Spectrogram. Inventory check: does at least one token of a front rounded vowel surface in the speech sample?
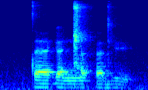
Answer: yes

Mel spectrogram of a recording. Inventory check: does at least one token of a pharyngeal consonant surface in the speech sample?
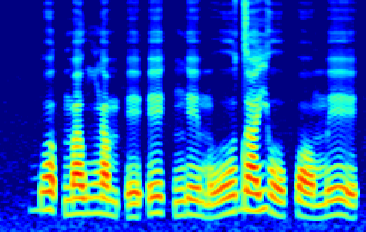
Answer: no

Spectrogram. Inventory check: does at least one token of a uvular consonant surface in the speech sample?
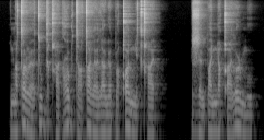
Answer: yes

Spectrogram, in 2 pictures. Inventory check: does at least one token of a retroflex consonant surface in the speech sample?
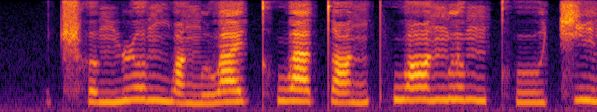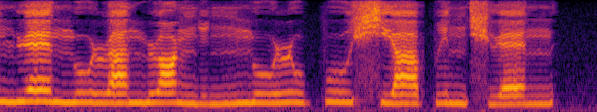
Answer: yes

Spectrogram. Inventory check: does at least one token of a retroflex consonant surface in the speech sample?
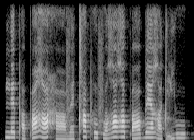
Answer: no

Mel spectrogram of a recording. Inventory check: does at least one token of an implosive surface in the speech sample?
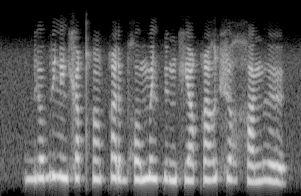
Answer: yes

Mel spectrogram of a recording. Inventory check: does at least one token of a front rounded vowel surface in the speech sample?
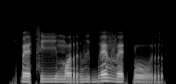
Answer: no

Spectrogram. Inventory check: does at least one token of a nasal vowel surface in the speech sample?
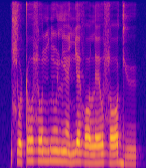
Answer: yes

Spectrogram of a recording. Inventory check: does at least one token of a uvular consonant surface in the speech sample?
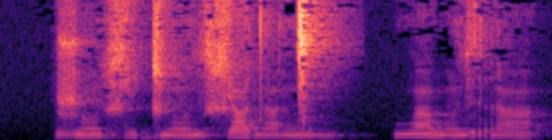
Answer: no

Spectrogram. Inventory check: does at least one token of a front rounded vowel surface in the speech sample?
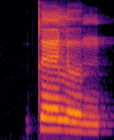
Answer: no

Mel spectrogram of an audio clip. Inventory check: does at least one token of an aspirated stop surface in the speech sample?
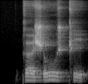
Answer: yes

